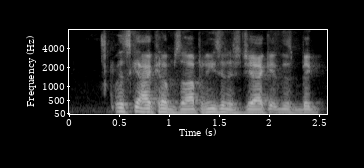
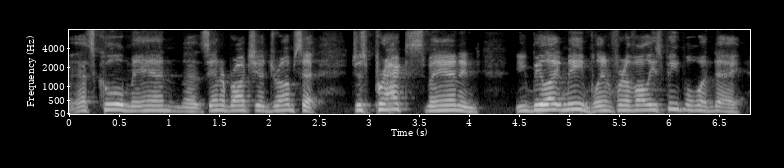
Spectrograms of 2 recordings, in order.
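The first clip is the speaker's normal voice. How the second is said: put-on higher, friendly pep talk to a kid; encouraging rocker; 6 semitones higher than usual. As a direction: cheer the kid on, pitched up. Band member voiced in story.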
